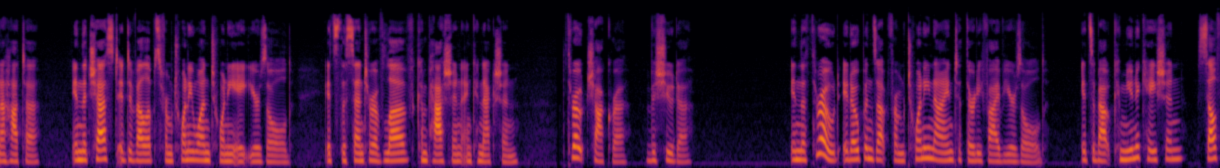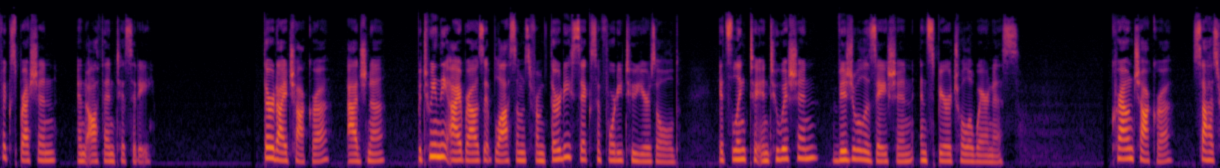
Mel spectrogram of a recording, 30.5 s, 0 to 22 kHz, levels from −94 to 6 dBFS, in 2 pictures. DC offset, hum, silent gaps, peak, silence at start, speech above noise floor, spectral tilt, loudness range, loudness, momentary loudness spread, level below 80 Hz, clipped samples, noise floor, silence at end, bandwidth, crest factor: under 0.1%; none; 29.05-29.09 s; -6 dBFS; 0 s; 44 dB; -3 dB/octave; 4 LU; -28 LUFS; 14 LU; -78 dBFS; under 0.1%; -73 dBFS; 0 s; 16 kHz; 24 dB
